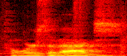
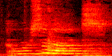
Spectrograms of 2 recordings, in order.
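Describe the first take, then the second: First: Very low, slow, drawn-out call; low droning roll call. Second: Very high, slow, drawn-out call; high-pitched roll call. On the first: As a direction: drone it like a teacher waiting for an answer. Roll-call joke, then says "Bueller. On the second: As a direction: call for the expert in a tiny high voice, stretched out. Roll-call joke seeking the expert. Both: Pretend.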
